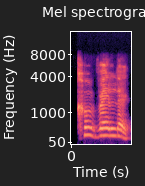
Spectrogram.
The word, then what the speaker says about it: Quelle: 독일어로 크벨레, QVELLE, QUELLE, 크벨레. 이게 독일어인데 이게 독일어로 무슨 뜻이냐? 유가 미 발음이 나는가?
